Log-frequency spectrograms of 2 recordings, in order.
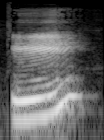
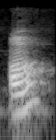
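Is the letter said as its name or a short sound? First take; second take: name; short sound. First: The letter is said as its full name. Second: The letter is said as a short vowel sound. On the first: "when the वॉल says it's name" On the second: "short वॉल्स ... आप इनकी sound निकालेंगे"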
